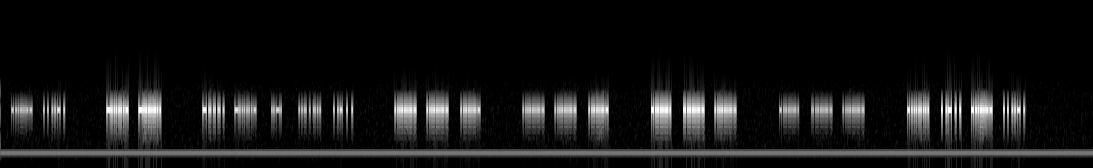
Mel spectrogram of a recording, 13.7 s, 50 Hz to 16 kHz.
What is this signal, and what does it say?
Hellschreiber (Feld-Hell, 122.5 baud), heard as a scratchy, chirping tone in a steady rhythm, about 1380 Hz, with fading and a steady whistle near 390 Hz. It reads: … DE PD1XY 339 339 683 683 CT0J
